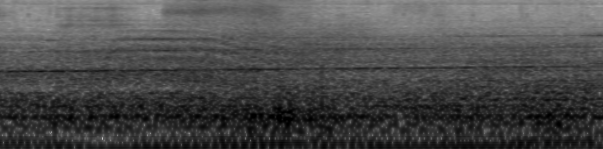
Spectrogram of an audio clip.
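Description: Approaching freight train hauled by an electric locomotive: a steady low rumble with a faint high whine that rises slightly in pitch.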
